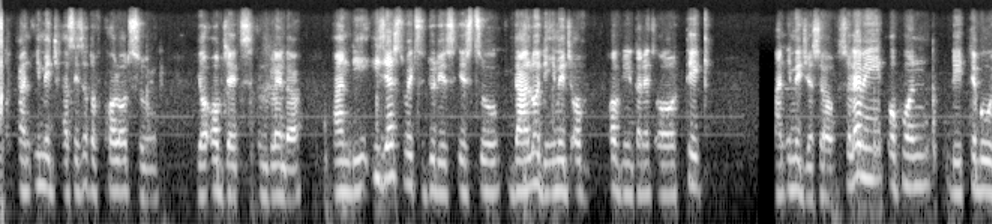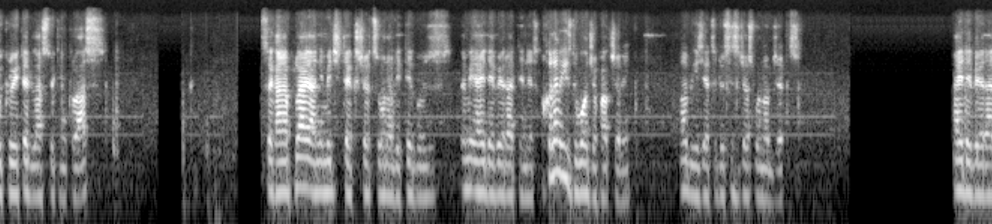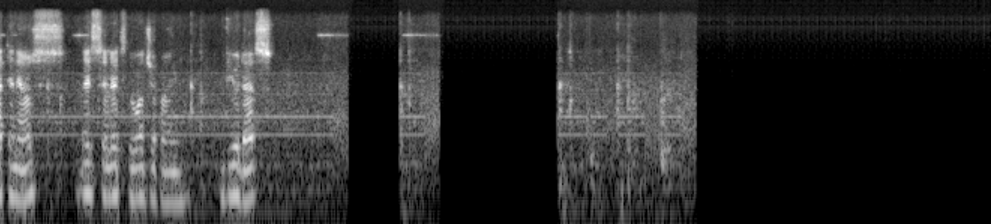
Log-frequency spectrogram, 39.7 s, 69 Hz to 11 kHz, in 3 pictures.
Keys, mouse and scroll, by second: 13.9 click, 19.4-23.3 scroll up 2, 24.2 click, 27.0 click, 27.0-28.1 scroll down 2, 29.4 click, 31.5 click.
